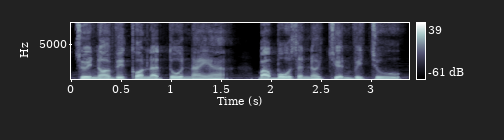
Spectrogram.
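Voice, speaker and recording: A man's voice: medium pitch, expressive, fast, darkish tone, dry recording, close to an everyday voice. A man voicing a small, scared and innocent boy in an audio ghost story, speaking in a plaintive, childlike way. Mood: frightened.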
